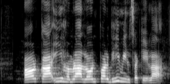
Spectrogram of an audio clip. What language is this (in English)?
Magahi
